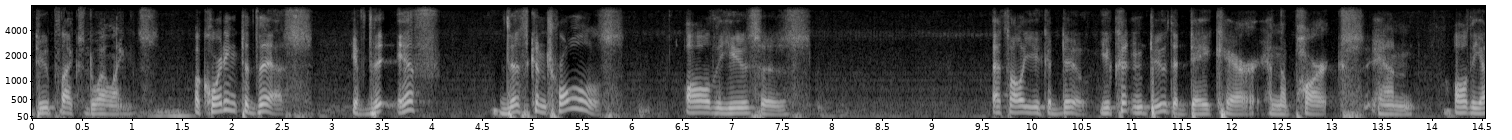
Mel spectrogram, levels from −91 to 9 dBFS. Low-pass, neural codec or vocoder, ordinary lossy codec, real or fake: 7.2 kHz; none; Opus, 16 kbps; real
